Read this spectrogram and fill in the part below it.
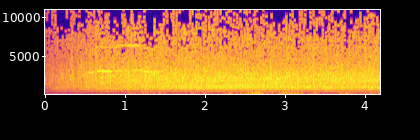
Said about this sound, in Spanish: la verdad es que se merece bueno, un aplauso.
